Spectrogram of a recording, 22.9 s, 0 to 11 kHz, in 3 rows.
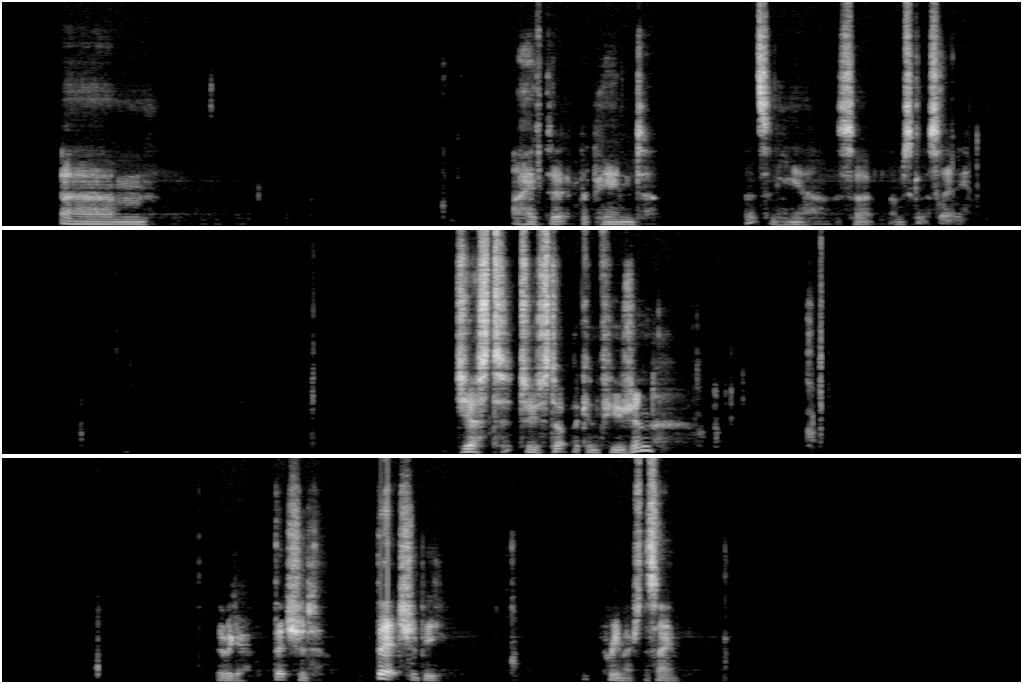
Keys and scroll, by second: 6.9 ctrl+c, 8.2 ctrl+v, 12.8 ctrl+c, 13.6 ctrl+v, 14.2 ctrl+z, 15.2 ctrl+v.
